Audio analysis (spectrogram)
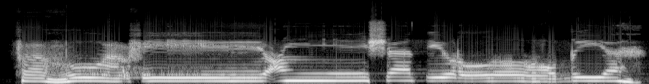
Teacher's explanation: Fi panjang 2 harokat karena menjadi mad tabi'i. Huruf mad tabi'inya iya, kemudian ai dibaca 2 harokat sama menjadi mad tabi'i.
